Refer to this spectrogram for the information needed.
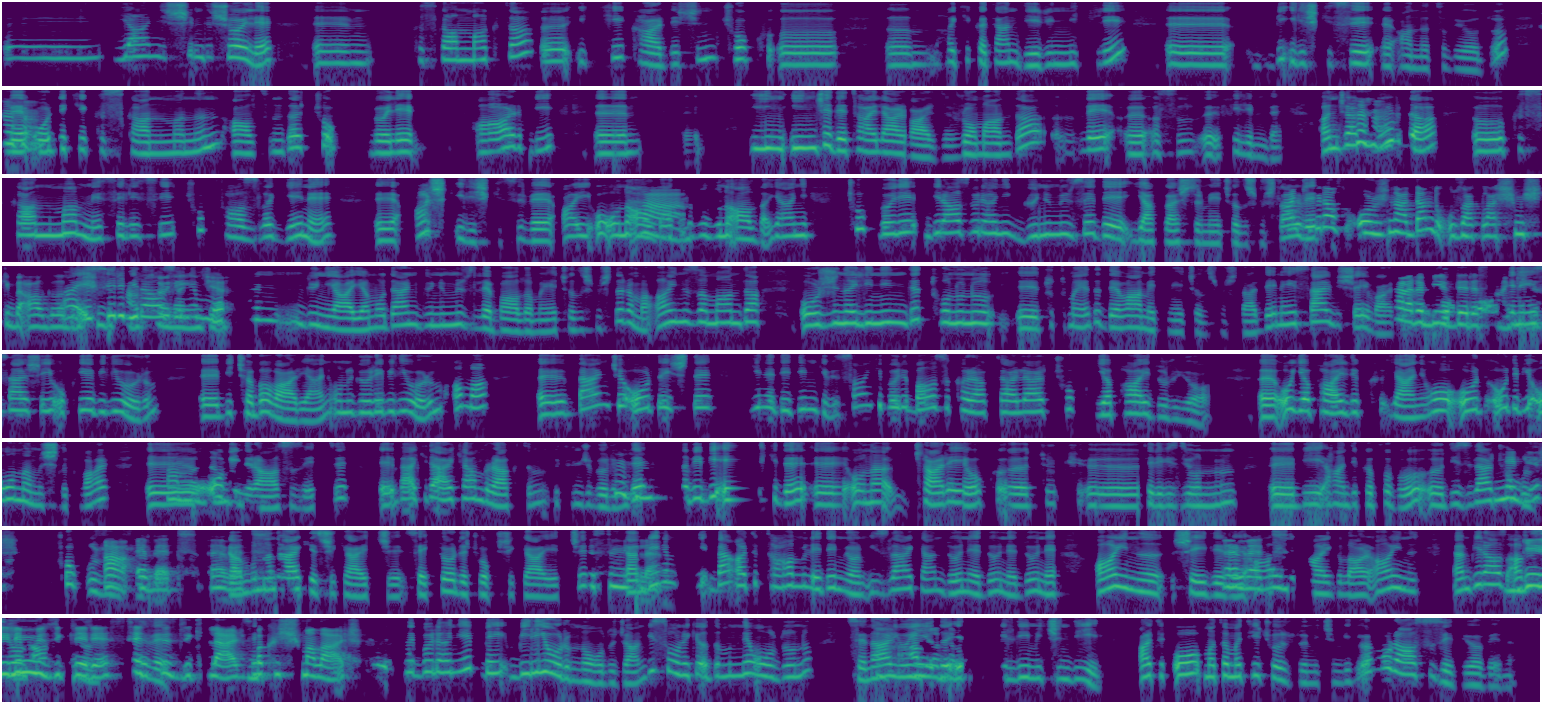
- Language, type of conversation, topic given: Turkish, podcast, Bir diziyi izlemeyi neden bırakırsın, seni en çok ne sıkar?
- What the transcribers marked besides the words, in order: other background noise; tapping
